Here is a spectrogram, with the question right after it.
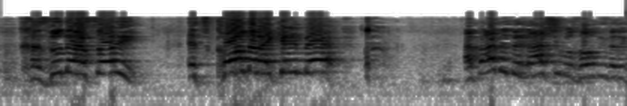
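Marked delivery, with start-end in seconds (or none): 0.0-3.6 high, loud, slow calling out; mock yell. Man yelling to the rabbi across the river, mock yell. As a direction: call out that you came back. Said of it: "This is what he was exactly saying".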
